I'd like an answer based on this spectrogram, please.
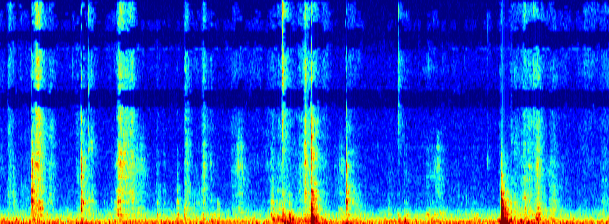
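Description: Two cats, a brown tabby and a black-and-white tuxedo, play-fighting on a wooden shelf: soft scuffles and light taps of paws and claws on the wood, with a sharp knock about five seconds in.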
